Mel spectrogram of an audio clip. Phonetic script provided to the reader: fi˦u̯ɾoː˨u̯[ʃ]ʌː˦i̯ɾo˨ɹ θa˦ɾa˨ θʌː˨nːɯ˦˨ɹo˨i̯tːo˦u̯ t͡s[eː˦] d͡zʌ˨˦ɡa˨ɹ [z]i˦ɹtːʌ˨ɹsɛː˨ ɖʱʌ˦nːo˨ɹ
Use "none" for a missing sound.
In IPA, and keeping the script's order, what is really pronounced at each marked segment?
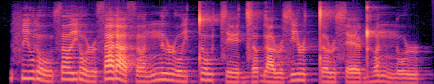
θ, eː˨, z

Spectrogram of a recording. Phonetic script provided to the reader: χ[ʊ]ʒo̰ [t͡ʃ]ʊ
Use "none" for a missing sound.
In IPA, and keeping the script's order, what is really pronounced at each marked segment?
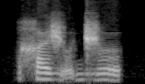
ə, d͡ʒ

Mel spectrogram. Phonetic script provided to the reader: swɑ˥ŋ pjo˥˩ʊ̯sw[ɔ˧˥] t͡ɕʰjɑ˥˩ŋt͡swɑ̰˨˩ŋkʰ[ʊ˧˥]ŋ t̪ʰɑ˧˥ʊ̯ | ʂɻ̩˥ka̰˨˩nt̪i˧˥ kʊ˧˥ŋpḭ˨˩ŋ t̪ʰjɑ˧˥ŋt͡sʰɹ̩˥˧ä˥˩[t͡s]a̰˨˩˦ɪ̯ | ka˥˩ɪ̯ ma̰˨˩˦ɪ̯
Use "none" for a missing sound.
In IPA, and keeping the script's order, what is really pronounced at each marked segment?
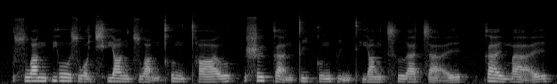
ɔ˩, ʊ˥˩, t͡s

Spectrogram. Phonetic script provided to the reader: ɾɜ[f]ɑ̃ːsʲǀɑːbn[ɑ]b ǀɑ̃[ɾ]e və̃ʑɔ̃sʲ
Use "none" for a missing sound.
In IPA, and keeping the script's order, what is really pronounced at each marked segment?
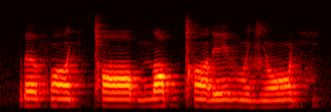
f, ɑ, ɾ

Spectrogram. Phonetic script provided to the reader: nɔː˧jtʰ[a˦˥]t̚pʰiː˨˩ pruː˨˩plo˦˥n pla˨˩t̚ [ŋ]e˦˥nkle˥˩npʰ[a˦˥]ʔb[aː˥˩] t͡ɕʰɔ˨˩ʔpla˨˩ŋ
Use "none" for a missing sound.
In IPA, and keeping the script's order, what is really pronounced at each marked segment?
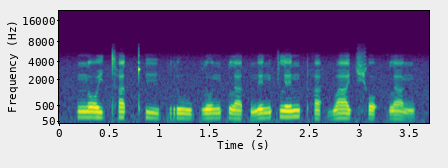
a˦˥, n, a˨˩, aː˧

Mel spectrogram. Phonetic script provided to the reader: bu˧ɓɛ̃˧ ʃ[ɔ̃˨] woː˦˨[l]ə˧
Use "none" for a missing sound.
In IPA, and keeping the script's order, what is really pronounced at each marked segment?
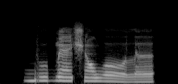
ɔ̃˧, l

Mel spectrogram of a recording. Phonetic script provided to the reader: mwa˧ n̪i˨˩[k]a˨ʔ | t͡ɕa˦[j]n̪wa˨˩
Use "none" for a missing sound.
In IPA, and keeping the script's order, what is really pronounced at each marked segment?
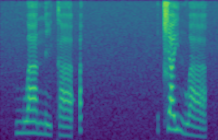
k, j

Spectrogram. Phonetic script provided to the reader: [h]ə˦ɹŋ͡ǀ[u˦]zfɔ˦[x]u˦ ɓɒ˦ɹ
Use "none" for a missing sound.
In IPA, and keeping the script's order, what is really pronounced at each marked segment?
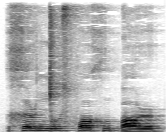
x, u˦, x

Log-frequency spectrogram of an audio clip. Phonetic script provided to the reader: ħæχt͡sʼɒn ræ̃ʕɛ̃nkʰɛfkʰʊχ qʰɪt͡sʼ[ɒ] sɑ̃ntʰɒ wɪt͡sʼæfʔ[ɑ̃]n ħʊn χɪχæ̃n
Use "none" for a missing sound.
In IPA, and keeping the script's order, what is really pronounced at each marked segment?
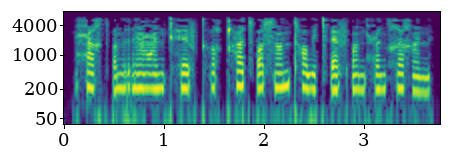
ɒ, ɑ̃

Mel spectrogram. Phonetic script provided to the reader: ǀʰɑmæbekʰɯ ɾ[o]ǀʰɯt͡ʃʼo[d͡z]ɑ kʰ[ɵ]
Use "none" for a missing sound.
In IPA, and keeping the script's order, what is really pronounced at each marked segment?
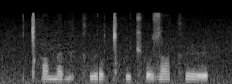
o, z, ø

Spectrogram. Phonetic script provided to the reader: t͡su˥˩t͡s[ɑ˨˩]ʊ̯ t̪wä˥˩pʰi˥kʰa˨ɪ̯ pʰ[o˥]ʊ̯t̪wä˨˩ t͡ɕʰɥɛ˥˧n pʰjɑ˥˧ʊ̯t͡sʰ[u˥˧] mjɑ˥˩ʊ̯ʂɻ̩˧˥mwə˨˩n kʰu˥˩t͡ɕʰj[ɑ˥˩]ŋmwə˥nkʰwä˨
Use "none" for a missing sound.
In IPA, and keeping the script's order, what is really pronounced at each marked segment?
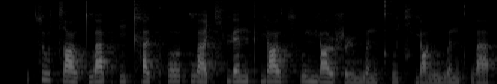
ɑ˨˩, o˥, u˥˧, ɑ˧˥

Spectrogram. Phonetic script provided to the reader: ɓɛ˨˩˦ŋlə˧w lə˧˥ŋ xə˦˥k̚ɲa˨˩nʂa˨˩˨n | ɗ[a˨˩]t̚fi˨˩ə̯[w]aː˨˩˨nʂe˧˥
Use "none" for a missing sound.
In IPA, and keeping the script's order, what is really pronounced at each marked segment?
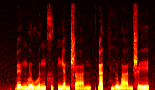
a˦˥, w

